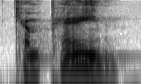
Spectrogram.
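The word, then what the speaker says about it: campaign: 뜻은 서명하다 라는 뜻이구요 쓰이는 크 a 는 a 에 때문 부 피는 프 그리고 ai 는 이중모음 으로서 a 주인은 묵음 이고요 애는 느 그래서 캠페인 캠페인 이라고 발음합니다 뜻은 캠페인 이라는 뜻이고요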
